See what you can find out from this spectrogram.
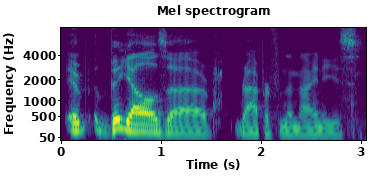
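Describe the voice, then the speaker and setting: A man's voice: medium pitch, a little slow, clean tone. A man co-hosting a podcast, giving rambling, opinionated commentary in a conversational style. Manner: rambling, opinionated, frequent "you know". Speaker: podcast co-host.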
